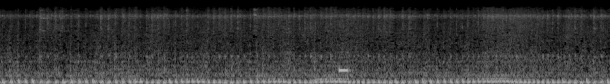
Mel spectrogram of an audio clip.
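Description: Royal Enfield Bullet's single-cylinder engine idling with a steady, even beat through a freshly fitted chrome silencer, run to check the fitting for correct sound and no vibration. A brief high squeak comes about three and a half seconds in.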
